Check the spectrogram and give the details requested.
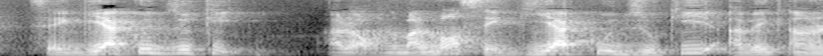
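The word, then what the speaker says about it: gyaku-zuki: prononcent mal ce mot ils disent tout simplement Yakou donc le G saute hein on dit plus gaku c'est Yaku mais le problème c'est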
